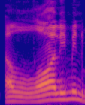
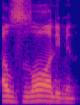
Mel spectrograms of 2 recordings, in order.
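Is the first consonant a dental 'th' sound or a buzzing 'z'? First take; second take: dental th; buzzing z. First: The first consonant is a thick dental 'th' sound. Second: The first consonant is a thick buzzing 'z' sound. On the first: The speaker calls it right. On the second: The speaker calls it wrong.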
